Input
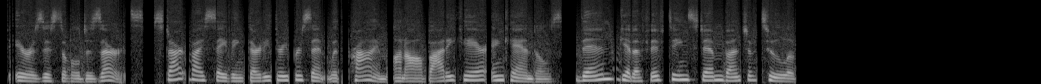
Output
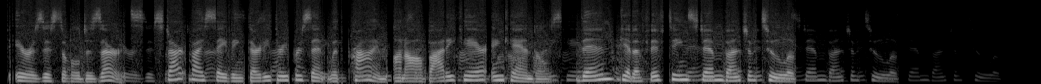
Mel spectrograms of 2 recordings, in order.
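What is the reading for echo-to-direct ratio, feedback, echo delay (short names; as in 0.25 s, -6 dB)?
-16.0 dB, 18%, 1.029 s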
